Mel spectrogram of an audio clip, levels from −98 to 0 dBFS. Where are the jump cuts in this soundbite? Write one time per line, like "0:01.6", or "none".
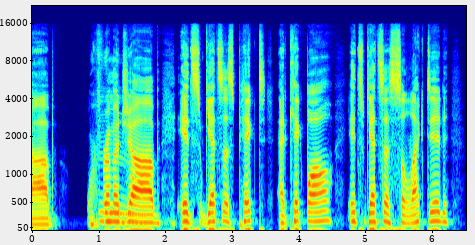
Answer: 0:01.0
0:02.5
0:03.6
0:05.0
